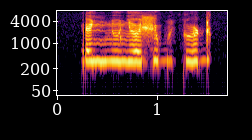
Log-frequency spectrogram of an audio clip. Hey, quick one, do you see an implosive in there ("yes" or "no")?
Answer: no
